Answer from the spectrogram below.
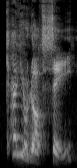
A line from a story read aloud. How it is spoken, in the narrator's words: roars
